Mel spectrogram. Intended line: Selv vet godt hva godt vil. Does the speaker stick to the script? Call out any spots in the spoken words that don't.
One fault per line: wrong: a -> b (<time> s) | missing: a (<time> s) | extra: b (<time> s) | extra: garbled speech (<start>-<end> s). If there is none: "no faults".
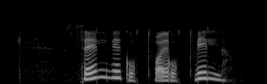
no faults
